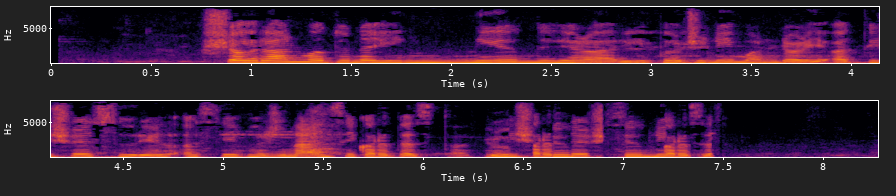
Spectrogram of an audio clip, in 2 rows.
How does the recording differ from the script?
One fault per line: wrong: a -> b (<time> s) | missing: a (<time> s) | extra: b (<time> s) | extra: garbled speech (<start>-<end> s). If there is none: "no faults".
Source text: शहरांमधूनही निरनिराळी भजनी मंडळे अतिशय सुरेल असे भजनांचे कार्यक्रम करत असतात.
missing: कार्यक्रम (5.7 s)
extra: garbled speech (6.3-7.5 s)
